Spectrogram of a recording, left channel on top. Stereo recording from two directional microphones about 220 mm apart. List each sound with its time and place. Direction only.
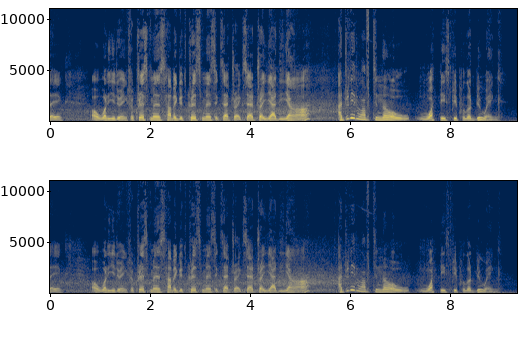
0.0 s speech: 30° left (ahead or behind)
0.8 s speech: 20° left (ahead or behind)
